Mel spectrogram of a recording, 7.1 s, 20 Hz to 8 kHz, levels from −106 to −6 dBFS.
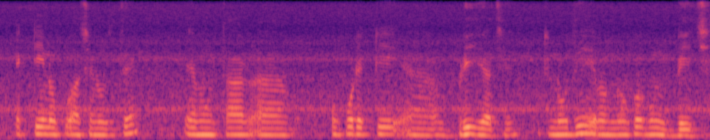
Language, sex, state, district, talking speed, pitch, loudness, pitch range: Bengali, male, West Bengal, Dakshin Dinajpur, 150 wpm, 145 Hz, -34 LUFS, 135-150 Hz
